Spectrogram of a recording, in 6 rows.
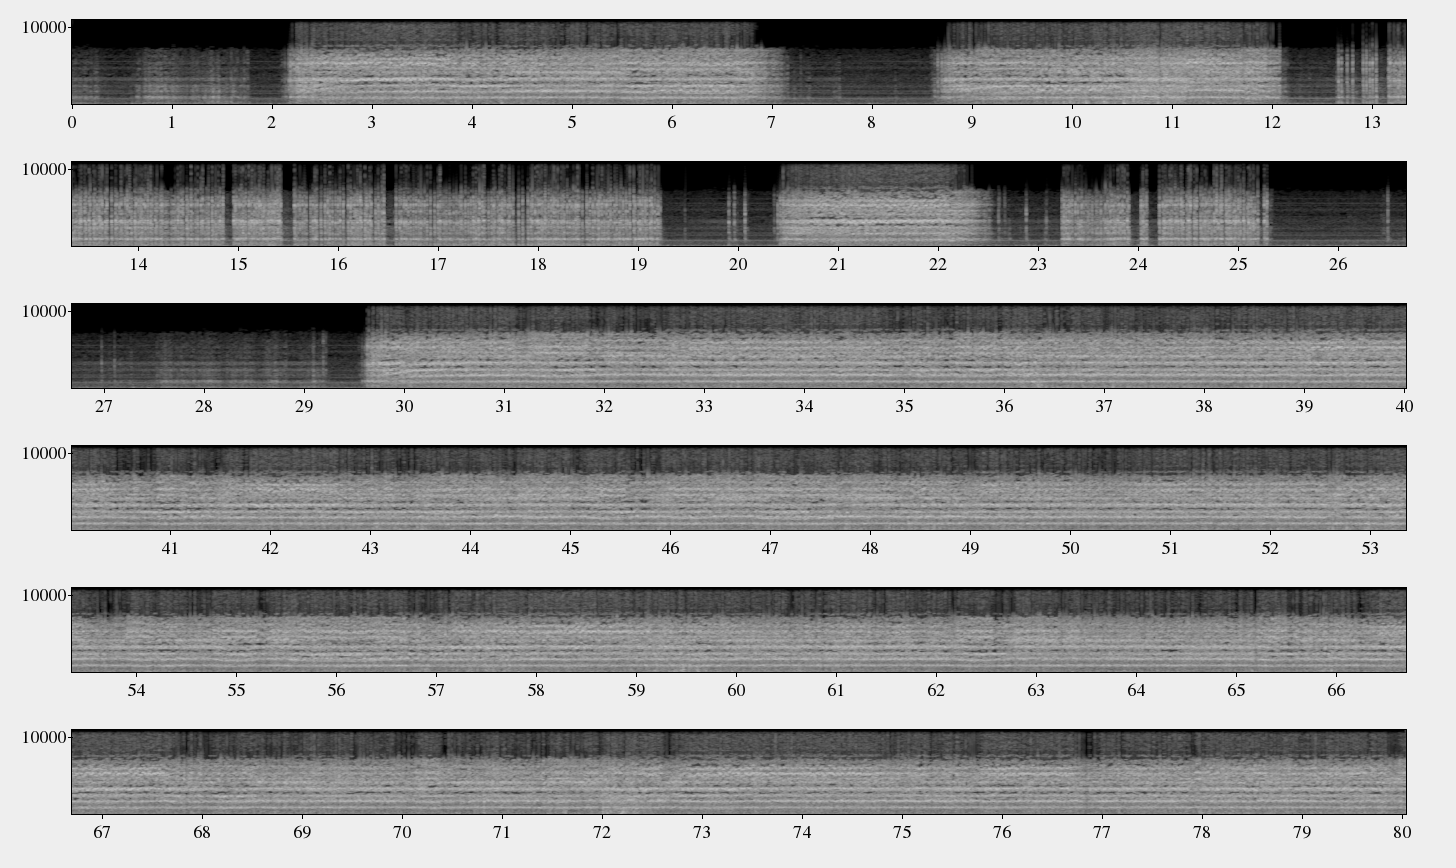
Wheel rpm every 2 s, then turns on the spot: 20, 150, 220, 100, 100, 200, 30, 20, 20, 10, 120, 40, 10, 0, 30, 210, 230, 220, 230, 230, 220, 220, 220, 220, 230, 230, 230, 220, 220, 230, 230, 230, 230, 220, 230, 230, 220, 230, 230, 230.
0-2 6-8 12-20 22-26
